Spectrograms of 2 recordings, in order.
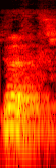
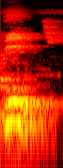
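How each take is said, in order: First: The vowel is a short neutral schwa. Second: The vowel is a closed é sound. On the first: The speaker calls it right. "lorsque la voyelle E n'a pas d'accent aigu, c'est de" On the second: The speaker calls it wrong. "Nous ne devrions pas lire ça D"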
